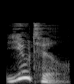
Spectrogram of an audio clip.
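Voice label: "utile", British English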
